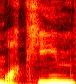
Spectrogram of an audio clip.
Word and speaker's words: Joaquin: I think it's Joaquin Phoenix. Is that how you pronounce his name? – Joaquin Phoenix.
